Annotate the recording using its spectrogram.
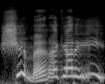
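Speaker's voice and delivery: very high-pitched street-slang voice. Retelling a man who kept asking him for change, imitating the man asking for change. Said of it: "I don't know why I'm talking like this".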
